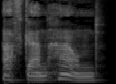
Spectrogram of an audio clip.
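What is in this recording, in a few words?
"afghan hound", English, uk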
